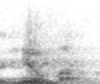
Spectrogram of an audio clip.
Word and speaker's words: Neumann: pronuncié Newman.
